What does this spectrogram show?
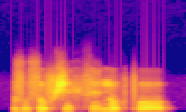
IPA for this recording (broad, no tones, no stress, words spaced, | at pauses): zo̤sofʃɛ̤xsɛ̤n oxpʰo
